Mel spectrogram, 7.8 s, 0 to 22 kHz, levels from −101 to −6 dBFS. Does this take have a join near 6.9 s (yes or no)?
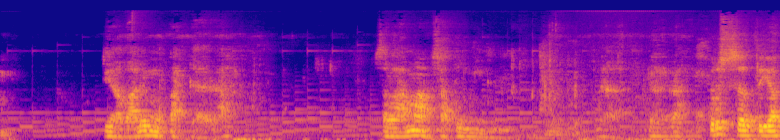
yes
